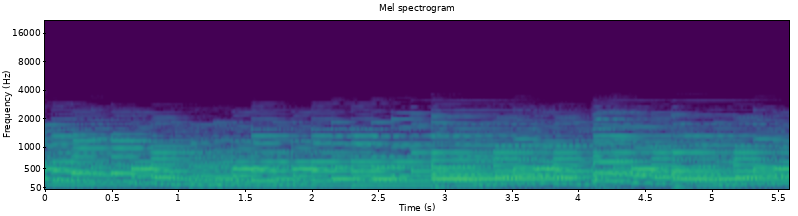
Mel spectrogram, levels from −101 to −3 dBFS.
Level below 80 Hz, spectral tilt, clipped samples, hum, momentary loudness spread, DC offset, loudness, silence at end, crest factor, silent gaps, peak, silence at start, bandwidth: -68 dBFS; -10.5 dB/octave; under 0.1%; none; 3 LU; under 0.1%; -39 LUFS; 0 s; 12 dB; none; -26 dBFS; 0 s; 3.3 kHz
